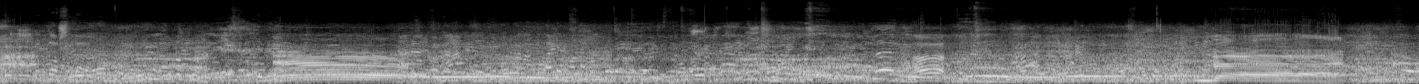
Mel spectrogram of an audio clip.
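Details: At Aftabganj market in Dinajpur, Bangladesh, Sahiwal bull calves are traded on 2 September 2025 as the market begins; two long, full moos with rich harmonics stand out near the start and end, amid constant haggling voices and chatter.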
